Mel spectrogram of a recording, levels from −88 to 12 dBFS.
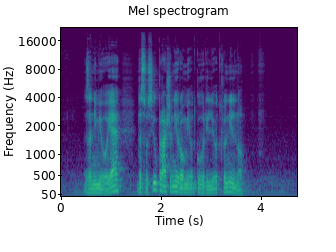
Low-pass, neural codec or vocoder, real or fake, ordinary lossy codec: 19.8 kHz; none; real; none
